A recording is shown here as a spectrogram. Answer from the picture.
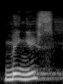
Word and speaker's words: Menzies: Castle it's spelled colzine Mingus spelled Menzies cargonian which is a village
